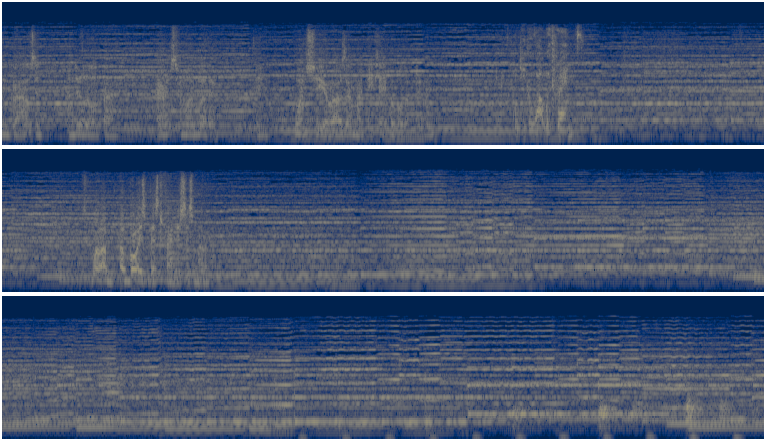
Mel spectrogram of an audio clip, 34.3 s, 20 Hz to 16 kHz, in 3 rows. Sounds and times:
Tender music: 0.0s - 34.2s.

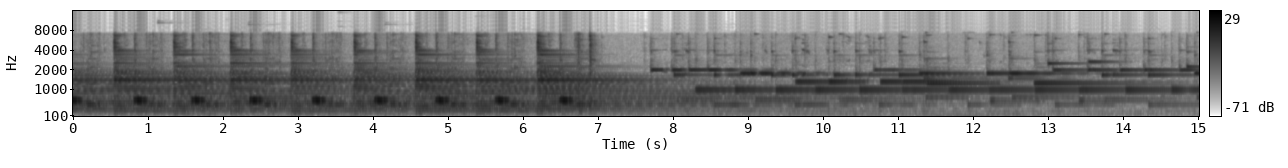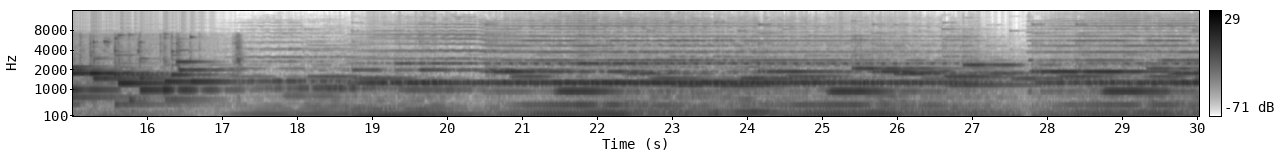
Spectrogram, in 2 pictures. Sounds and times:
Chime: 0.0s - 30.0s.

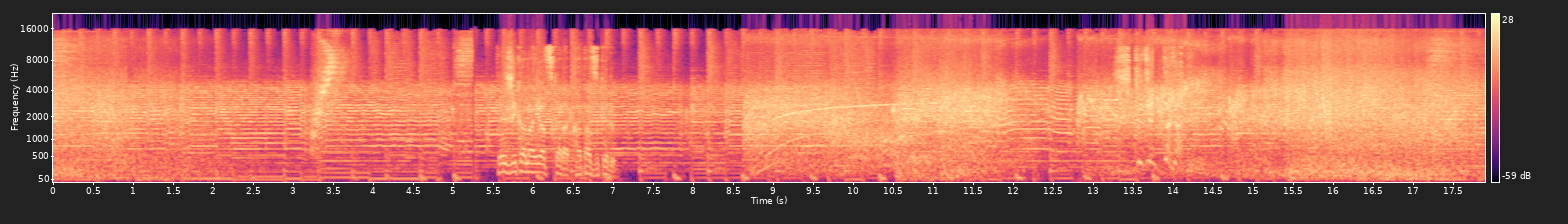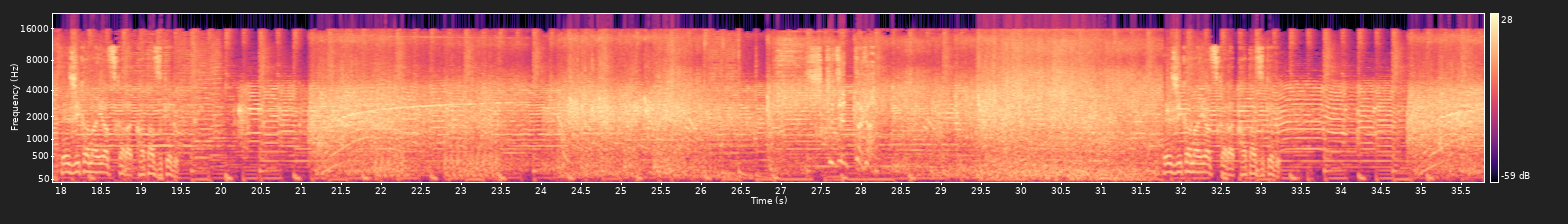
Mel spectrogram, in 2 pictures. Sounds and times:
Music: 0.0s - 35.7s
Speech: 5.6s - 7.1s, 13.3s - 14.2s, 18.0s - 19.6s, 27.4s - 28.2s, 31.8s - 33.3s.

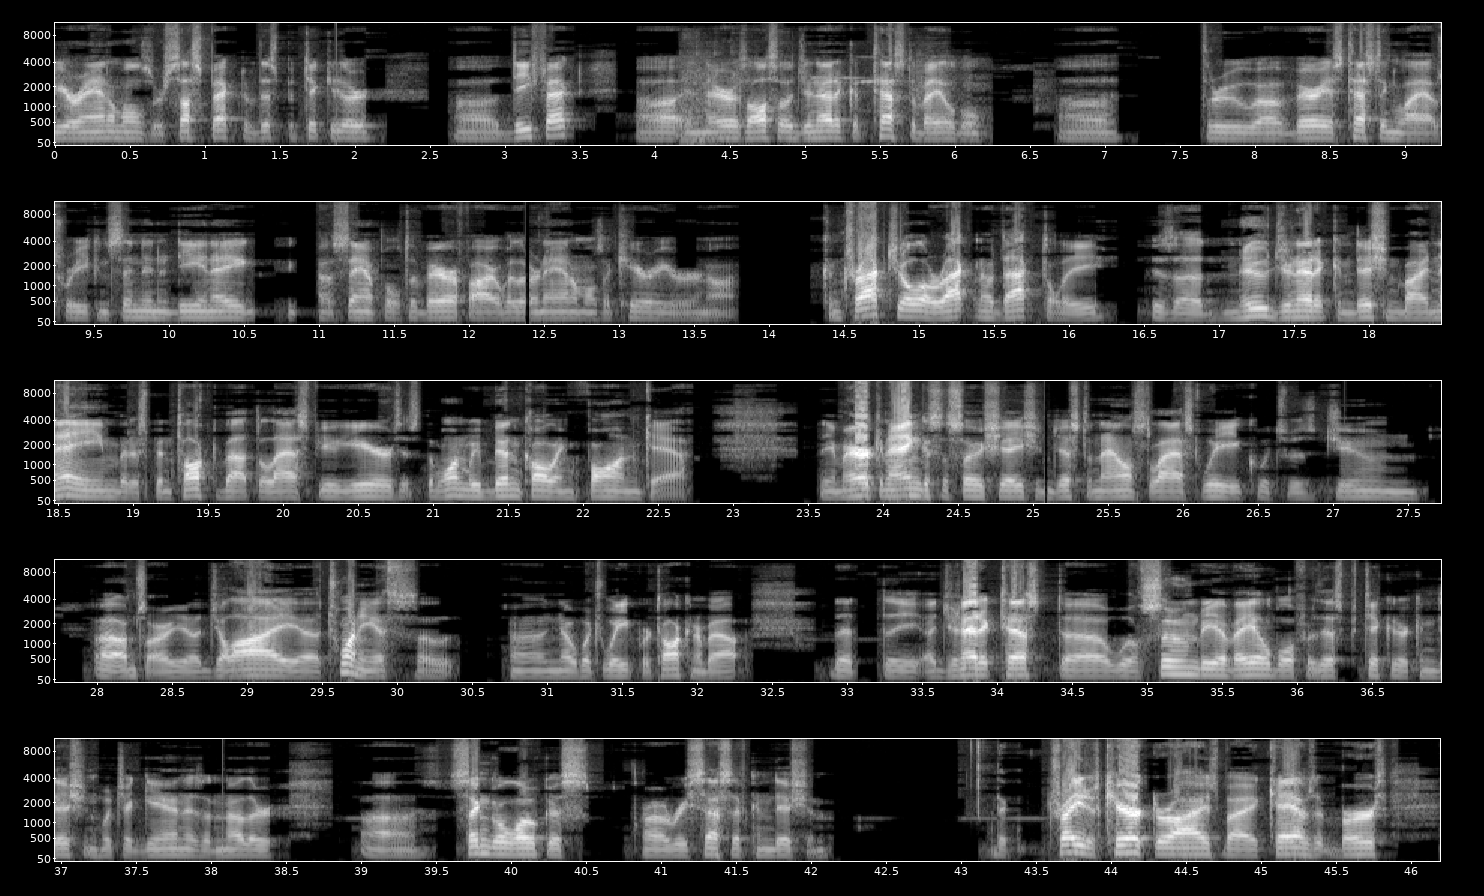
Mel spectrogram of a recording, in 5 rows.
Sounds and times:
Speech: 0.0s - 7.1s, 7.7s - 13.8s, 14.4s - 42.2s, 43.1s - 46.0s.

